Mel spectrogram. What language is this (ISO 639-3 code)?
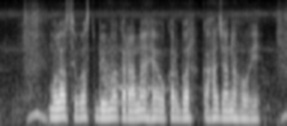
hne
